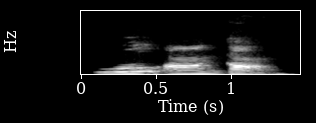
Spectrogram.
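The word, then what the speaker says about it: Wollongong: california and linda said it's pronounced wool on gong okay australia yeah australia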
